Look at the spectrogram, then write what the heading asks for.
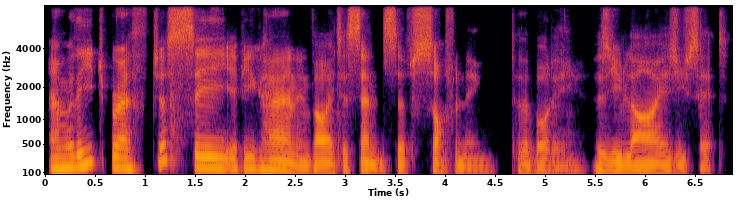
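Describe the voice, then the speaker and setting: A man with a low, calm voice guides a mindfulness body scan. He speaks slowly and gently, leaving long pauses between phrases. The recording is dry and close, with no room sound. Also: dry recording. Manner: slow, gentle, soothing guidance with long pauses. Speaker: mindfulness teacher.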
